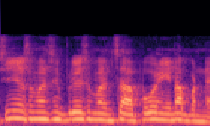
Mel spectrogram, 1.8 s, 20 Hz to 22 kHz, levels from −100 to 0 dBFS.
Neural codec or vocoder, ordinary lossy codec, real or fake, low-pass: none; none; real; none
